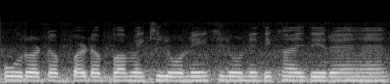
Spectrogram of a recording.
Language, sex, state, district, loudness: Hindi, female, Chhattisgarh, Raipur, -12 LUFS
